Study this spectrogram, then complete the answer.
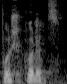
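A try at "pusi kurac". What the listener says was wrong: No, it's like push but with an I at the end. Pushy. Pushy, like somebody's being pushy.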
